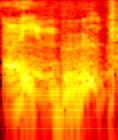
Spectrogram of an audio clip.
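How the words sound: It is said in a sassy teen Groot voice.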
